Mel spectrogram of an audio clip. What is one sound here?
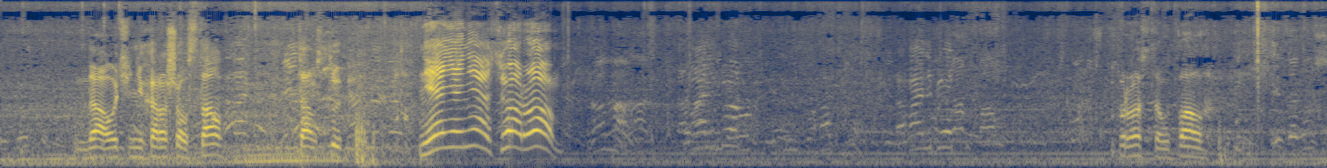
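Men shout nearby outdoors.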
